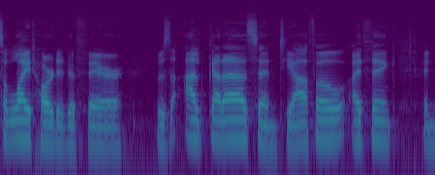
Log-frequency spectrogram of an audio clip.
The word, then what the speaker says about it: Alcaraz: I always think it sounds too closely to Alcatraz.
